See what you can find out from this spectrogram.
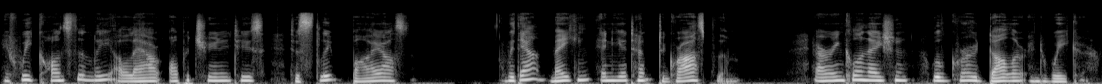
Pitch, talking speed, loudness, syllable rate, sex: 170 Hz, 125 wpm, -17 LUFS, 4.6 syllables/s, male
